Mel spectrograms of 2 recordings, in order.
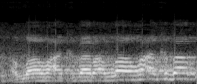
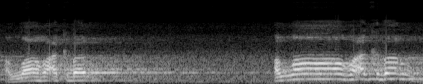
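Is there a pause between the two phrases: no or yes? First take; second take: no; yes. First: Both phrases run together in one breath. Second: A breath pause separates the two phrases. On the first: The speaker calls it right. "Dua takbir satu napas. Tidak boleh diputus" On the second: The speaker calls it wrong. "Yang azan yang kurang bagus"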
